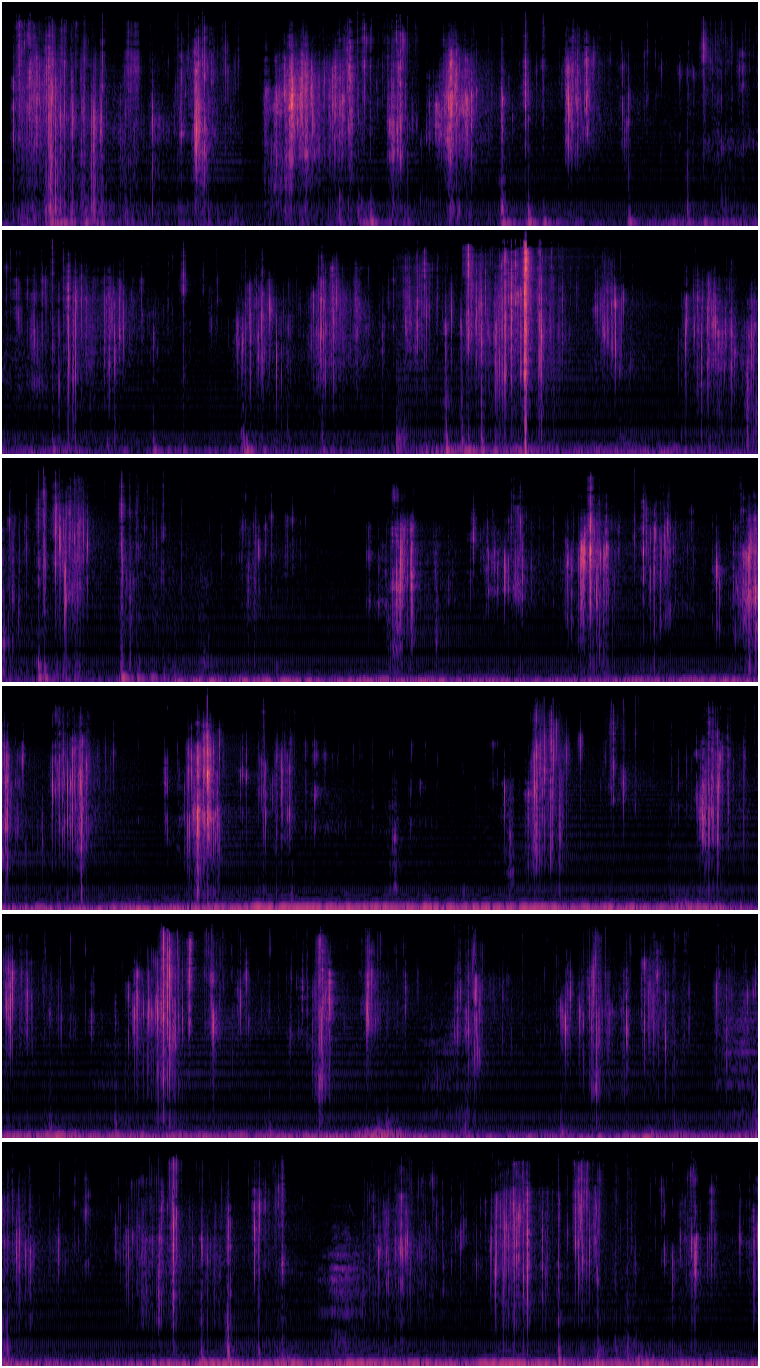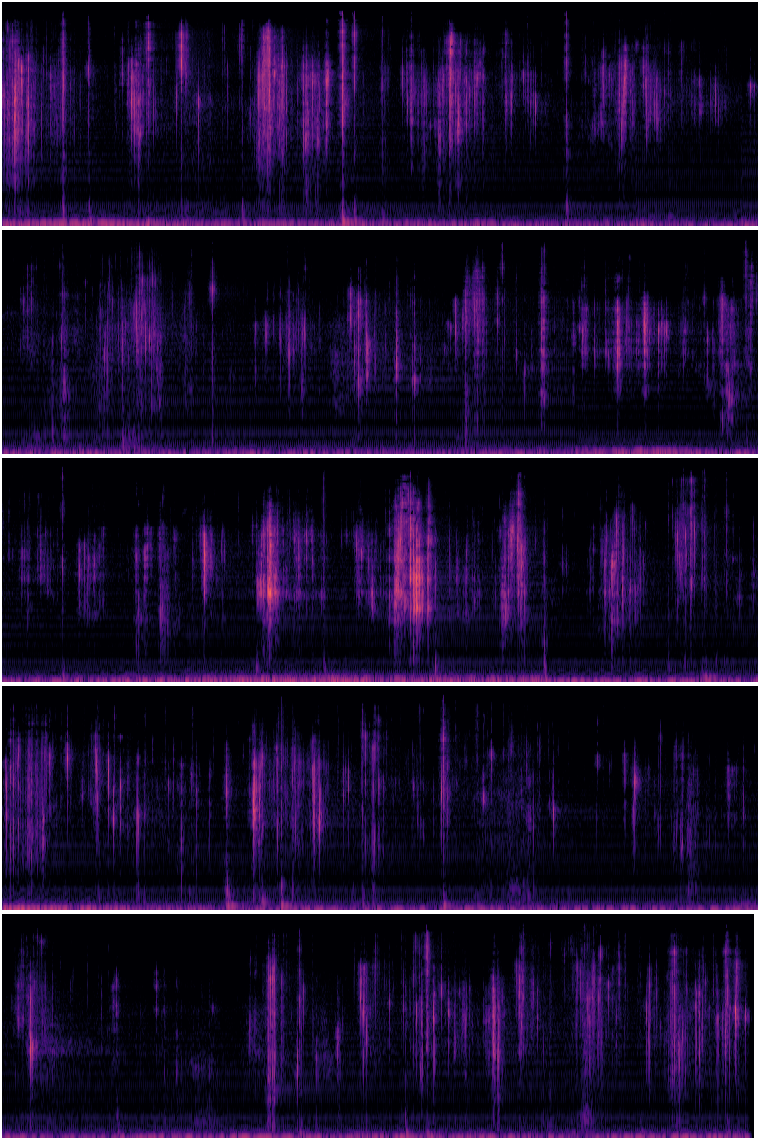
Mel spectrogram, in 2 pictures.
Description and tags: Blood Drips Tomato
Studio recording of tomatos being squished. Very good for organs stab effects and so on.
blood, drips, sfx, squish, vegetables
